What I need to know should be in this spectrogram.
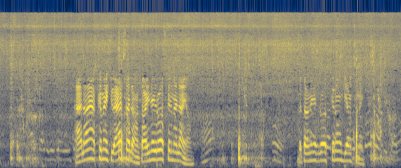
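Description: A metal utensil scrapes and clinks against a pan.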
